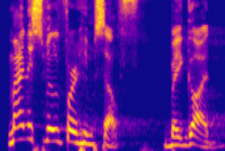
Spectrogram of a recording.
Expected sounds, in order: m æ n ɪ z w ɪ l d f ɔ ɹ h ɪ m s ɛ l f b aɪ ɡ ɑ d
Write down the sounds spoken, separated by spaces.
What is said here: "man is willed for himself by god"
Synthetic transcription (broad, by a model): m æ n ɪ s w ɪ l f ɔ ɹ h ɪ m s ɛ l f b aɪ ɡ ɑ d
